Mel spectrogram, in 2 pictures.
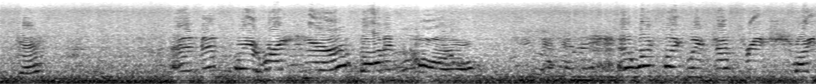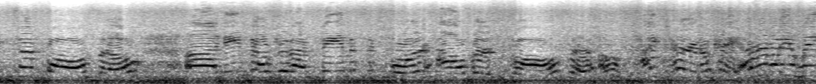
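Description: A voice talking through the boat's loudspeaker, over a steady low hum from the tour boat's motor.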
